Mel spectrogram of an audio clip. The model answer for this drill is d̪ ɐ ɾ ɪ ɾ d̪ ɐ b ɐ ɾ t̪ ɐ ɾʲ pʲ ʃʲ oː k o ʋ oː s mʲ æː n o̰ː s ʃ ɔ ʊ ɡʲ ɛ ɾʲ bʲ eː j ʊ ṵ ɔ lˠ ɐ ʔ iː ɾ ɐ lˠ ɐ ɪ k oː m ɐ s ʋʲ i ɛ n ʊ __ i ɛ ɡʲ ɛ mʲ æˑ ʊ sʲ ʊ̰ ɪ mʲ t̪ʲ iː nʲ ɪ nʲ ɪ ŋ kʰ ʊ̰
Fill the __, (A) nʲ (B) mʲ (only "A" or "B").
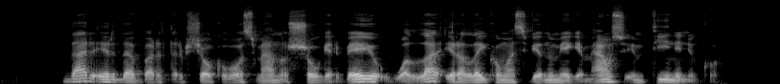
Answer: B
